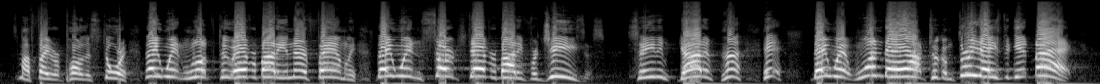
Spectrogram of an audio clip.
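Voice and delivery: high, loud storytelling sermon; full-force preaching. Real, not acted.

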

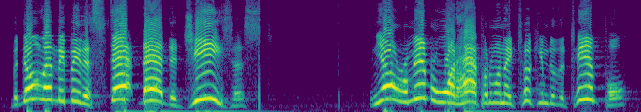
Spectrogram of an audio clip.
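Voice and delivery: building to a high, loud shout; full-force preaching. Real, not acted.

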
